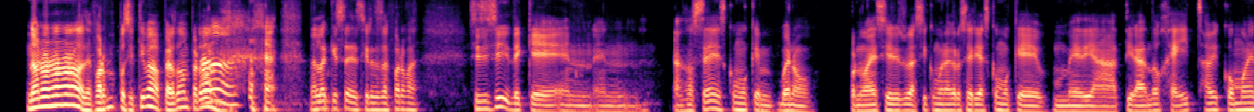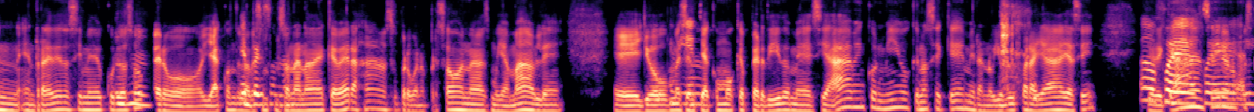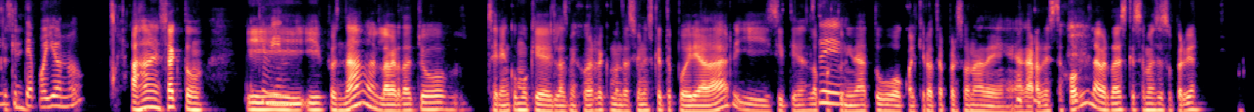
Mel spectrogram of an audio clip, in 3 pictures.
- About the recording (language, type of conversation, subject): Spanish, podcast, ¿Qué consejo le darías a alguien que quiere tomarse en serio su pasatiempo?
- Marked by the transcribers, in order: laugh; chuckle; tapping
